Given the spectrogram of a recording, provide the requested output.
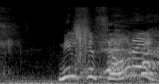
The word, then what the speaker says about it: millefiori: It's pronounced. Millefiori. Millefiori.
